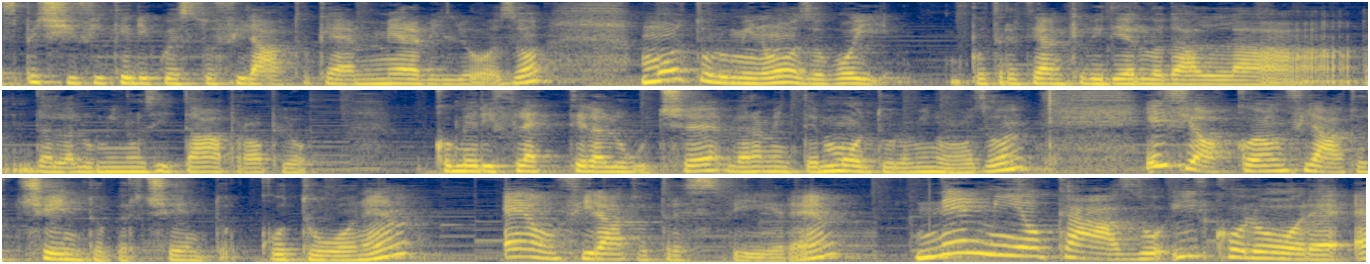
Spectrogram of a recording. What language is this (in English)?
Italian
